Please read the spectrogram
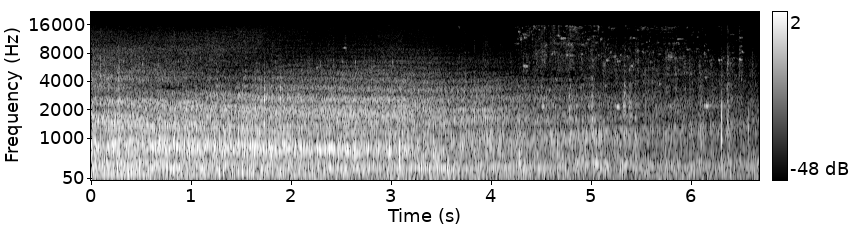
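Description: Engines of several side-by-side off-road vehicles running as they drive along a dirt trail, a steady hum that slowly fades as they move away.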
